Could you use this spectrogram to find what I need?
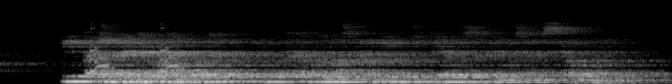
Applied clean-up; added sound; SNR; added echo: none; Bark; 10 dB; reverberation time 2.1 s.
